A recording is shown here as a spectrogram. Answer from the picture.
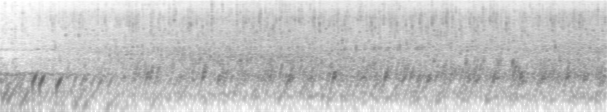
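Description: Bubbling water sound effect: many short bubble blips over a steady watery hiss, most crowded in the first second.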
